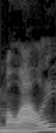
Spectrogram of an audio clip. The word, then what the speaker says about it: Mullally: Oh my, he's married to Megan McCauley from Will and Grace. I think that's how you say her name. – Megan Mullally? – Yeah, that's it.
